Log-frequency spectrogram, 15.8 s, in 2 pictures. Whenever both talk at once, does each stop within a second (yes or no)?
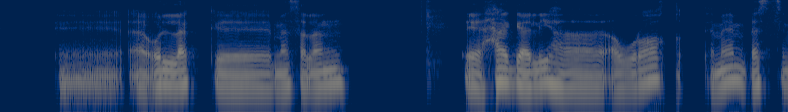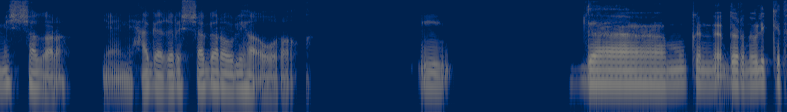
yes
